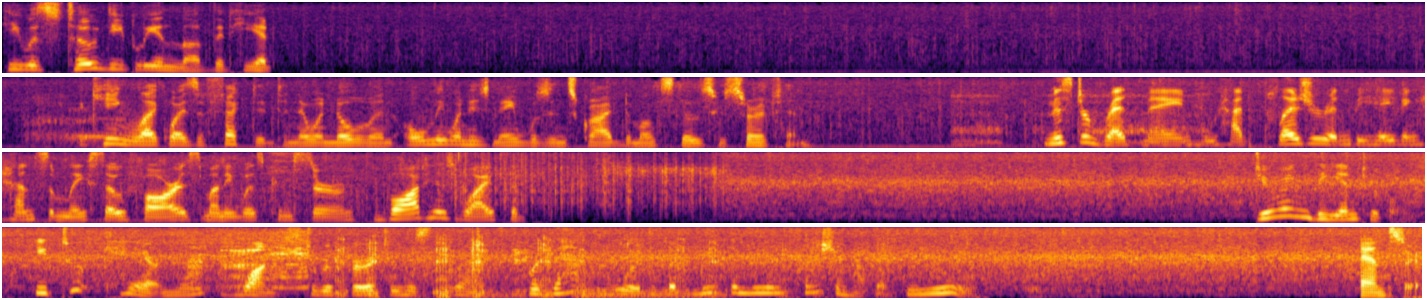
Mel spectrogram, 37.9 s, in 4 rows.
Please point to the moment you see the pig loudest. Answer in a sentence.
The volume of the pig peaks at 32 seconds.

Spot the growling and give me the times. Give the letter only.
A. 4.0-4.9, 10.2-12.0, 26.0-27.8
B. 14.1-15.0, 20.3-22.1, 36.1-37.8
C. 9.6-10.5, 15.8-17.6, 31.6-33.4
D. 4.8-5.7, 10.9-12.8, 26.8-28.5
C.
